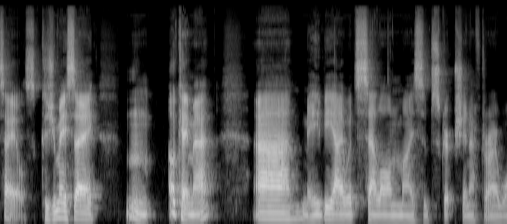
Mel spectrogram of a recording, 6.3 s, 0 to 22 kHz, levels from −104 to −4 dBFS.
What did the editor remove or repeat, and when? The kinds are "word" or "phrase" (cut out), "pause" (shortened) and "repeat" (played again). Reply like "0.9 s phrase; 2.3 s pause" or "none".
none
